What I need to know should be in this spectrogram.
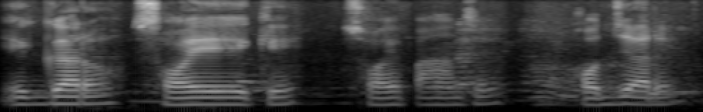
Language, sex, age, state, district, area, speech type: Odia, male, 18-30, Odisha, Jagatsinghpur, rural, spontaneous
